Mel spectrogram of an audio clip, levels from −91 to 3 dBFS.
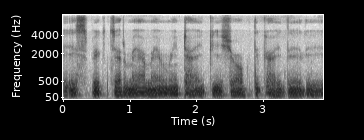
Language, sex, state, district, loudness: Hindi, male, Himachal Pradesh, Shimla, -15 LUFS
